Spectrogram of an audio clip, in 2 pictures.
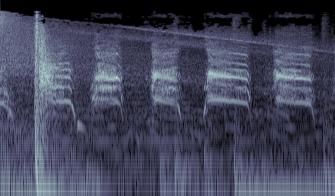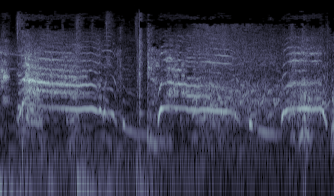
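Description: A sharp smack about half a second in, then a run of short, repeated screams about two a second, trailing off into longer falling cries.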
